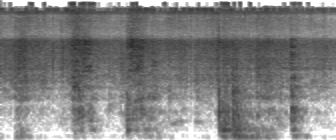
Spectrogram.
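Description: A fried, crushed potato snack mixture with chopped coriander is stirred in a pan, giving rhythmic scraping and rustling strokes with a faint sizzle, about five close, distinct bursts.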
